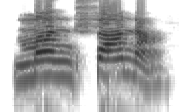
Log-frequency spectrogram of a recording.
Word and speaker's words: manzana: stay tuned and let's see how do we pronounce our fruits Apple mansana m a n z a n a banana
